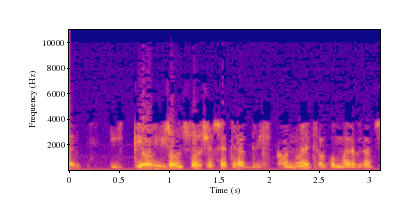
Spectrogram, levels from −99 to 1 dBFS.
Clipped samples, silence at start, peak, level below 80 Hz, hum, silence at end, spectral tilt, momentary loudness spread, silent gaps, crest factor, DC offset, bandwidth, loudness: under 0.1%; 0 s; 0 dBFS; -46 dBFS; none; 0 s; -7 dB/octave; 11 LU; none; 14 dB; under 0.1%; 6.2 kHz; -14 LUFS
